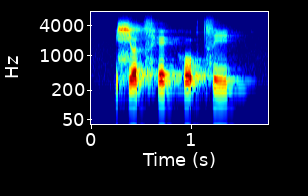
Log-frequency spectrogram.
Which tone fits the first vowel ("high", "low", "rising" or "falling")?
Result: falling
